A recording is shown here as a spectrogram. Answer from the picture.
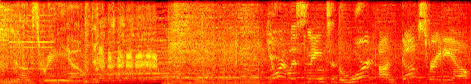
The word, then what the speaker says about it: Wort: It is The Wort. Not wart, not fort, not short.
